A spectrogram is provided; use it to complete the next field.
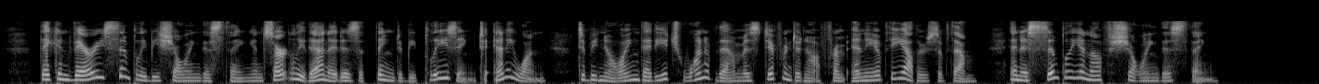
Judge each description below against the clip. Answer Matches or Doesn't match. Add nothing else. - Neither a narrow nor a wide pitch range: Doesn't match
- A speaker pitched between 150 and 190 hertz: Matches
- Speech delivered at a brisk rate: Matches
